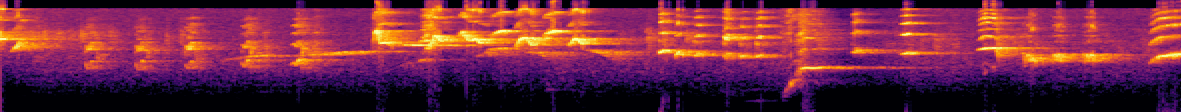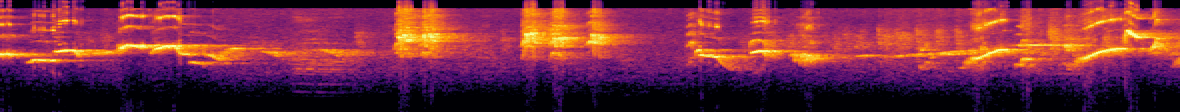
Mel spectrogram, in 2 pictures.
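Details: Oriental magpie-robin song used to attract birds to a trap: a long, fast and varied medley of whistles, upward sweeps, trills and clicks, with one lower sliding whistle near the middle.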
